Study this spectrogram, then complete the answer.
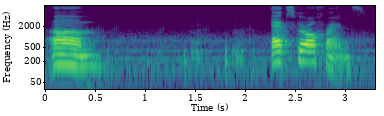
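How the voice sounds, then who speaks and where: A woman's voice: low voice, extremely slow, gravelly, darkish tone, a little hiss or hum. Blunt woman with an upstate New York accent. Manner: emphatic, chatty, blunt. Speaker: vlogger reading viewer comments. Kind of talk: casual advice chat.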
